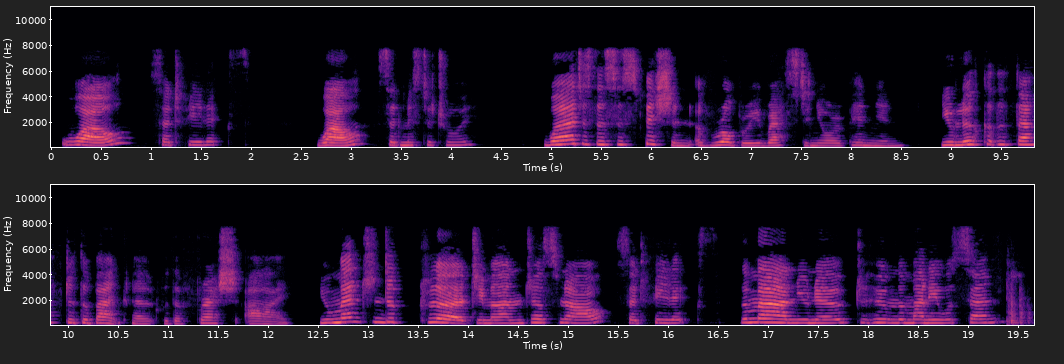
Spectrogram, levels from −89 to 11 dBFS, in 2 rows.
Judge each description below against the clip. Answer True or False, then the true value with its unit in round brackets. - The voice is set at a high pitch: True (250 Hz)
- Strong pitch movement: False (3.4 semitones)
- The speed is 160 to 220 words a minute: False (145 wpm)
